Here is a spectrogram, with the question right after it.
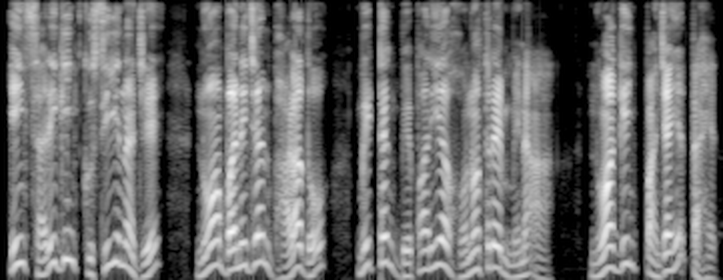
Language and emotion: Santali, surprised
